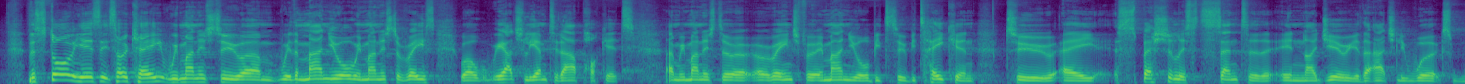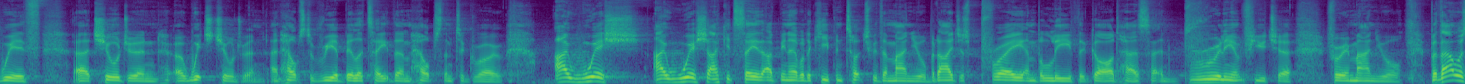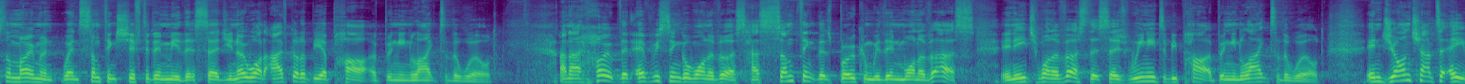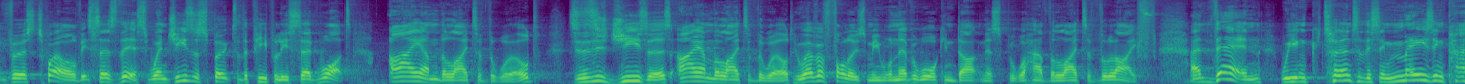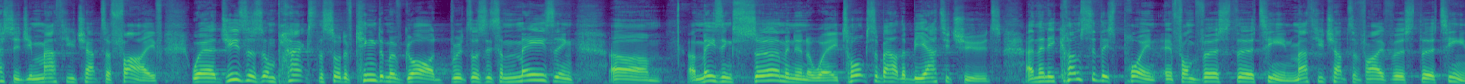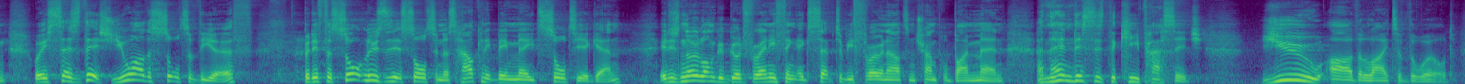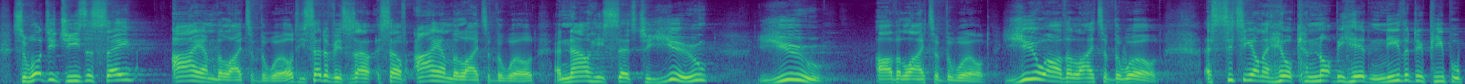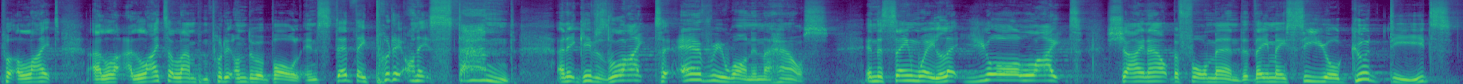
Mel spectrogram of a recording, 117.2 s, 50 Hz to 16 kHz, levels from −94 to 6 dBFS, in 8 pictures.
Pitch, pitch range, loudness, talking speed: 155 Hz, 125-190 Hz, -19 LUFS, 210 wpm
